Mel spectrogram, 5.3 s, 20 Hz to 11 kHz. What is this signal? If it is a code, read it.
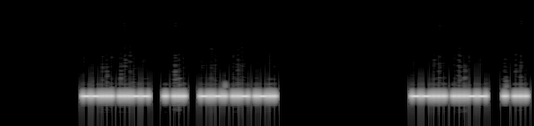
Morse code, heard as a keyed tone, about 42 wpm, 700 Hz. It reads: 73 ES CUL 73 ES
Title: Speed-Racing Common QSO Phrases - 35wpm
